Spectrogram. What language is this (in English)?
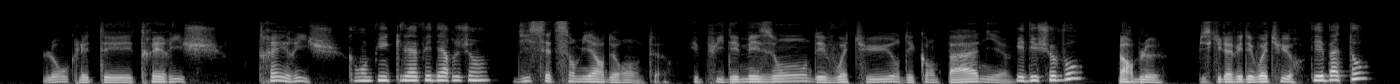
French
